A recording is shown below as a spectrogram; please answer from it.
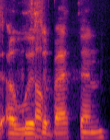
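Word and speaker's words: Elizabethton: are from is Johnson City but is it elizabethon how do you say how do you say that elizabethon yeah it's Elizabethan that's a lot of tease yeah we're we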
